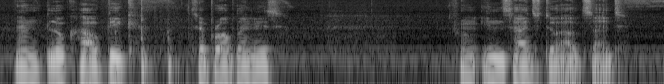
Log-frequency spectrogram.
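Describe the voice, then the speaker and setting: Fairly low-pitched man's voice at a very slow pace. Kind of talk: casual vlog chat. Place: boat. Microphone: phone near.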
